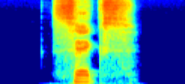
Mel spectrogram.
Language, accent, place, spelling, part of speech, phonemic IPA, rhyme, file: German, Germany, Berlin, Sex, noun, /sɛks/, -ɛks, De-Sex.ogg
- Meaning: 1. sex (sexual intercourse) 2. sexuality 3. sex appeal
